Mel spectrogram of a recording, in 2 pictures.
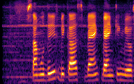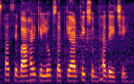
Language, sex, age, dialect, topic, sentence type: Magahi, male, 18-24, Western, banking, statement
